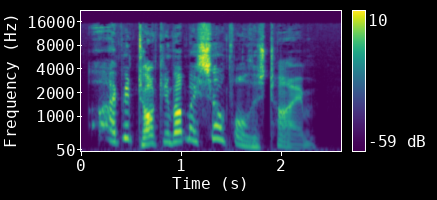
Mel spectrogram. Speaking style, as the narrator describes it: exclaimed

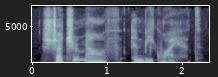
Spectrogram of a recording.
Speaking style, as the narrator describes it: he just whispered

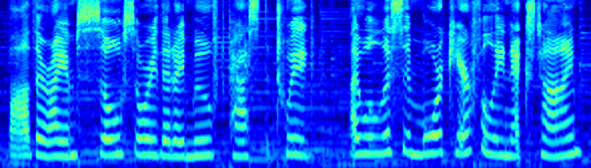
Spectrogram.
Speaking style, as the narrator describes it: cried

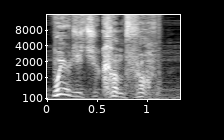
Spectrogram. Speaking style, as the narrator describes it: Dave shouted in the pale and hairless creature's face

